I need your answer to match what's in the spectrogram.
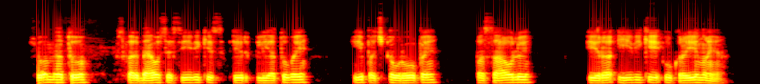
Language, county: Lithuanian, Tauragė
